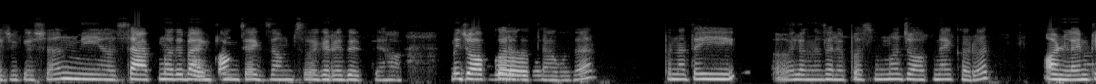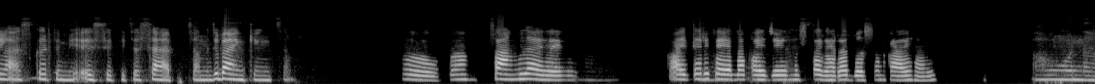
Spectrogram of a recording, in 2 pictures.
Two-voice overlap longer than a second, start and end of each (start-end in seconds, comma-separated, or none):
17.9-19.4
